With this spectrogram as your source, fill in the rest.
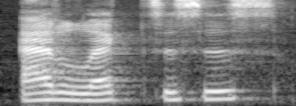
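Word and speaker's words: atelectasis: you can't just have a regular name is atalexis there you go just so that you know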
